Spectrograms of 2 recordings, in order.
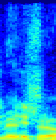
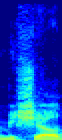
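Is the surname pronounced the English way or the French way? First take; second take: English; French. First: The name is said with an English pronunciation. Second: The name is said with a French pronunciation. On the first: The name is taken to be English. "I'm pretty confident on Mitchell" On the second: The name is taken to be of French origin. "If that's French and it should be, you know, Michelle"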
